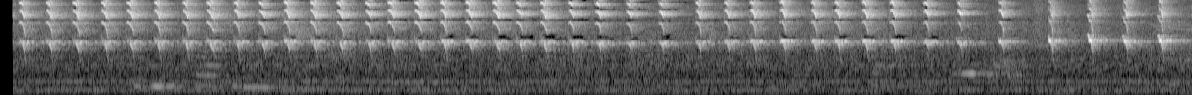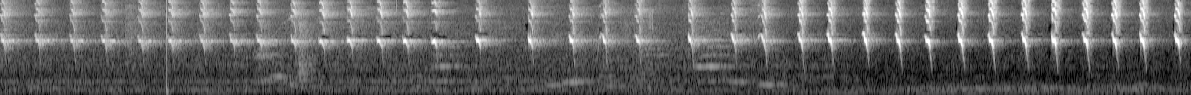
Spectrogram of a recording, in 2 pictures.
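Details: A young male guinea pig, hidden under a stool and recently paired with an older boar (owner suspects a bid to be boss), chirps in a long, steady string of high, bird-like notes growing louder toward the end.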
